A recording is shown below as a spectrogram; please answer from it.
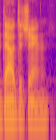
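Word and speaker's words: Tao Te Ching: The Dao De Jing um T AO. So, it's spelled Tao Taching.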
